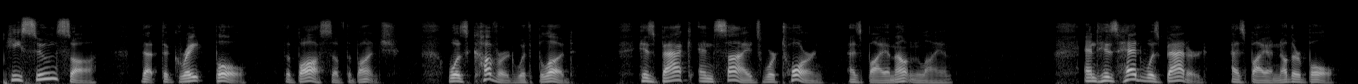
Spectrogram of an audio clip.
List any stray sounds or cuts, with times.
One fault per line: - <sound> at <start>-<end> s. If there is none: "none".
none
